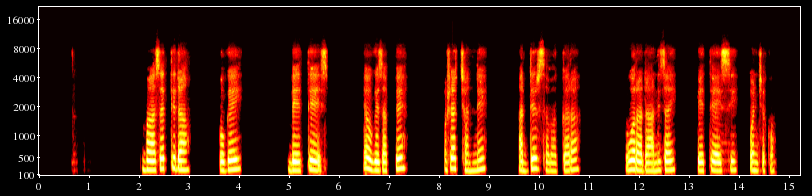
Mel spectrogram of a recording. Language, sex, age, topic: Gamo, male, 25-35, government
